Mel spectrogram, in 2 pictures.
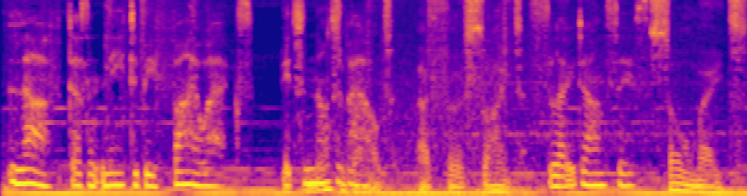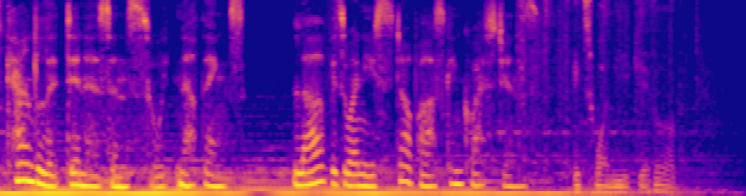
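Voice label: English British, female, commercial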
